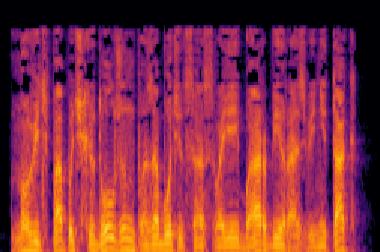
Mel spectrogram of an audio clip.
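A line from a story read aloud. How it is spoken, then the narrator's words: Low velvety rock-and-roll crooning. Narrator (Russian): пропел Сурен низким и бархатистым голосом какого-то рок-н-ролльного певца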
